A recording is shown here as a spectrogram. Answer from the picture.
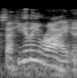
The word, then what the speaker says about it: Saheeli Rai: Anyway, but her name, and thankfully Wizards gave us a pronunciation guide already on this one. Is Sa- Saheeli Rai. Saheeli Rai is the new planeswalker.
